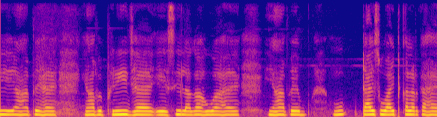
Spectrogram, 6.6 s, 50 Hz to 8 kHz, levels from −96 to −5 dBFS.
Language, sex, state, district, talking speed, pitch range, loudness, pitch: Hindi, male, Bihar, West Champaran, 165 wpm, 235-250 Hz, -16 LUFS, 240 Hz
